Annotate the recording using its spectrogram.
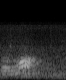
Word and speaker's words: Laurent: And Mother and Pop Redfield both used the French pronunciation and called him Laurent.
